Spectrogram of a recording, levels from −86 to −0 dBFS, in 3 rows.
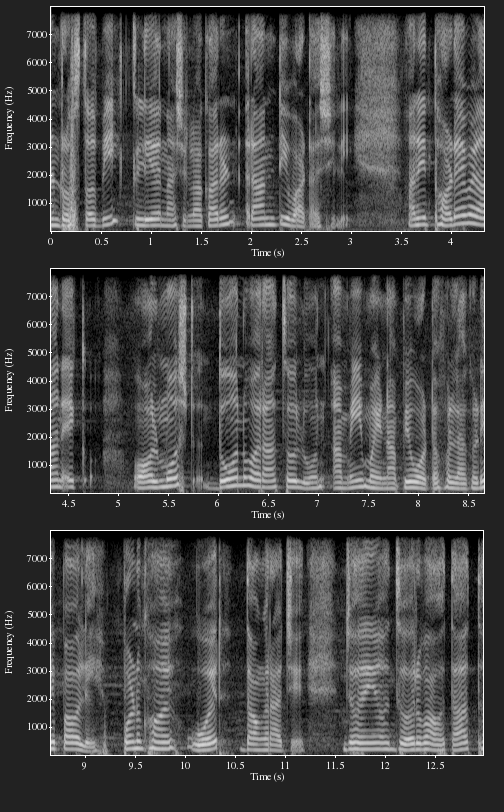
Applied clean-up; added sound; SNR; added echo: none; none; none; none.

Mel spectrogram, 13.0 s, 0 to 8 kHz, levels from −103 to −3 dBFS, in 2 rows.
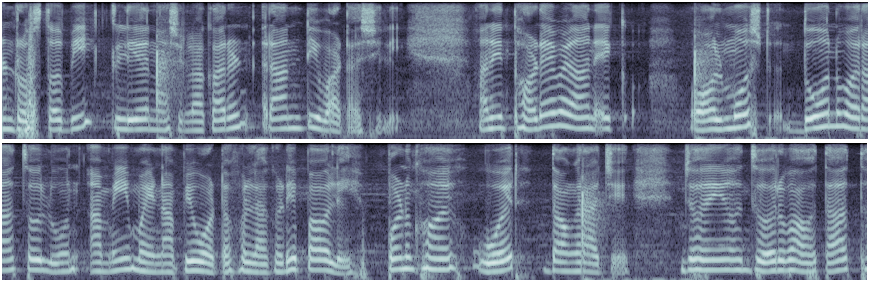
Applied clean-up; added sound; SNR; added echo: none; Clapping; 11 dB; none.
